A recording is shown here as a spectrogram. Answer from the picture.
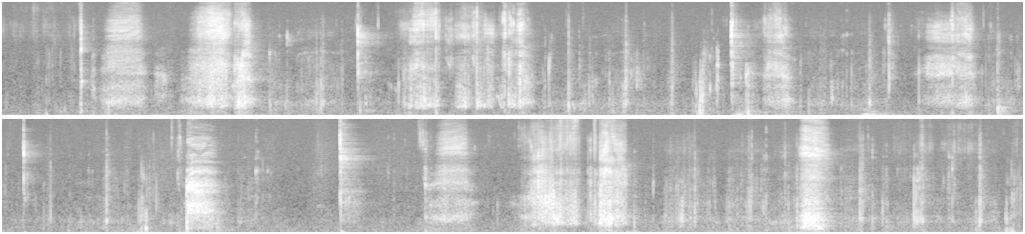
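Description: Biting and chewing fresh strawberries, in irregular bursts every second or two, with a few light clicks between them.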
